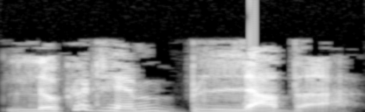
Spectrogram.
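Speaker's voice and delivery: slow, high, drawn-out mockery; jeering. Malfoy mocks Hagrid crying, slow and sneering. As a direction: draw it out to mock him.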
